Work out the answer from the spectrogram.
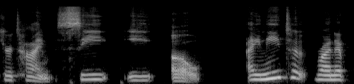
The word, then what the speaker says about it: CEO: take your time because when I coach non-native speakers and they say CEO, it usually sounds like CO. And the CO is a different position. Make sure, don't say these faster. When you have things that are letters, specifically positions, take your time.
